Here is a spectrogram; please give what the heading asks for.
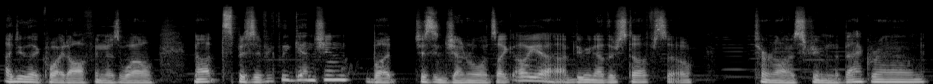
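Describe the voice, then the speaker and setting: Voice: medium pitch, sing-song, moderate pace, creaky, darkish tone. A streamer giving casual, chatty commentary while playing a game, sounding easily amused. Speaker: livestream host playing a game. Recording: game music behind the voice. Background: video game music.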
